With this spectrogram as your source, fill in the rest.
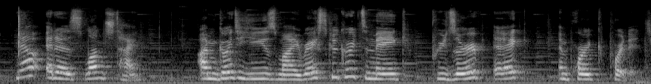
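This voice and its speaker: Music plays in the background as a woman speaks at a fairly slow pace. Her pitch is high, with ordinary variation. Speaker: home cook. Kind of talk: cooking tutorial voiceover. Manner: casual, friendly.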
